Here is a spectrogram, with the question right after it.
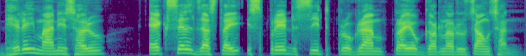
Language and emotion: Nepali, neutral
